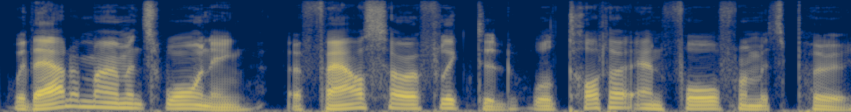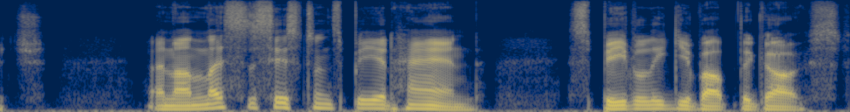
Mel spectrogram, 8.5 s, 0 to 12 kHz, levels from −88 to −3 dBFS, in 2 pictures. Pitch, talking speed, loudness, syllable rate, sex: 110 Hz, 185 wpm, -22 LUFS, 5.1 syllables/s, male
